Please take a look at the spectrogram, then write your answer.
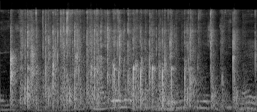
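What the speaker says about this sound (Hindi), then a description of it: "ताली बजाकर" A church congregation claps hands in rhythm during a Saturday prayer meeting, the sharp claps mixing with voices speaking and singing over them.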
